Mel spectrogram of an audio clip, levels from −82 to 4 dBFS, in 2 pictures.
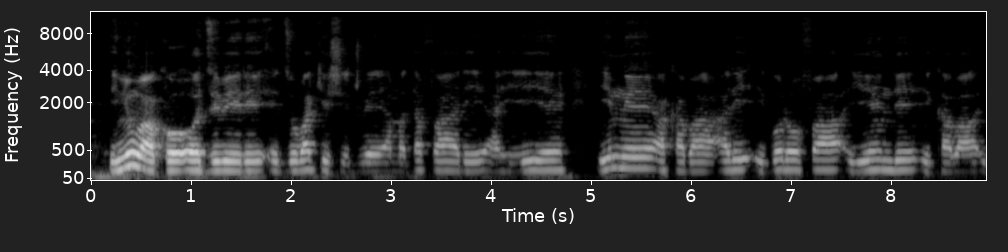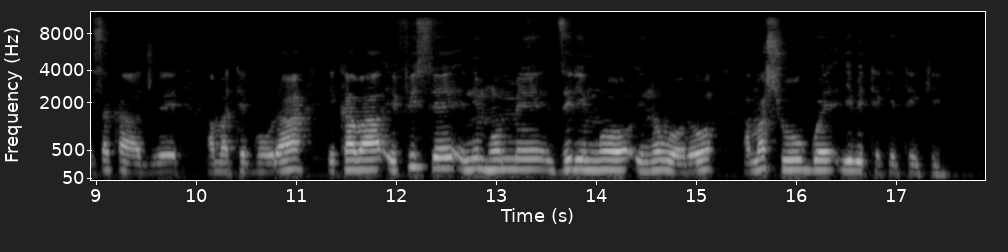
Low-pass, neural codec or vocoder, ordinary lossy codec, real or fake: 10.8 kHz; none; MP3, 64 kbps; real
